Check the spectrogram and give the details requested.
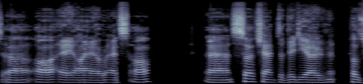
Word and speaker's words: Railsr: It's Railsr. Search out the video. Told you how to pronounce it.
